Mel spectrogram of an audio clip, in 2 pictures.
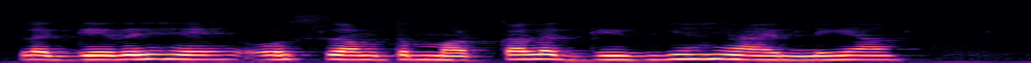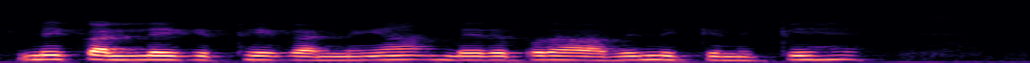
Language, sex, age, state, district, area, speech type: Dogri, female, 30-45, Jammu and Kashmir, Reasi, rural, spontaneous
